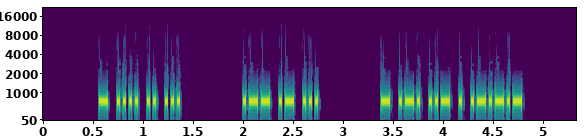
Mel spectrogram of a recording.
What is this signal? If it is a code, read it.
Morse code, heard as a keyed tone, about 40 wpm, 700 Hz. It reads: THIS WAS TRUE.
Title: 3x Word-Spacing - Sentences from Top 400 Words - 40wpm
